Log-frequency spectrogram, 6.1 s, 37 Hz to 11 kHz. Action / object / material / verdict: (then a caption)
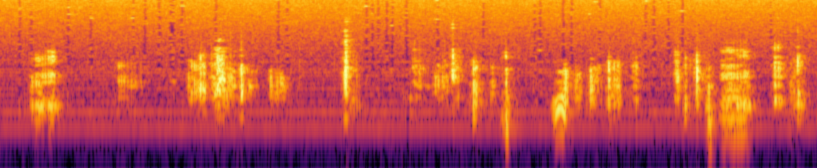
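scrape / inflated latex balloon / latex / none. Long acrylic nails rapidly scratch and tap an inflated, hollow, air-filled pink latex balloon while hands cup it. About eleven short, scratchy, squeaky bursts stand out over a faint, steady low hum, centered in the midrange near 1 kHz with little high or low content. Each burst stops almost instantly.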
